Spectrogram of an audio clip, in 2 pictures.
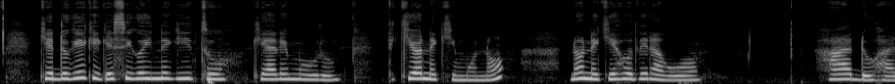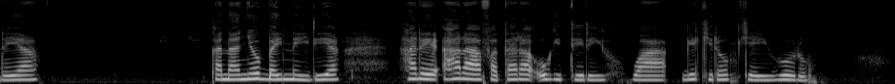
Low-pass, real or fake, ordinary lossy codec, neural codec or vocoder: none; real; none; none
